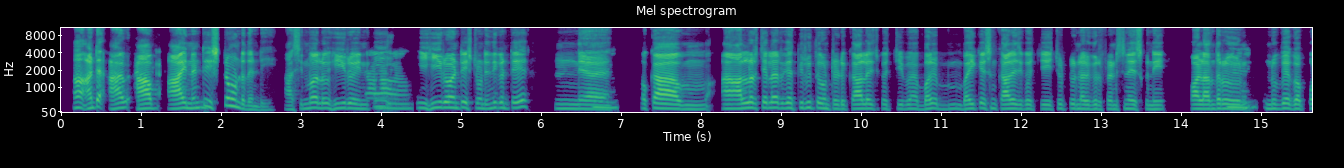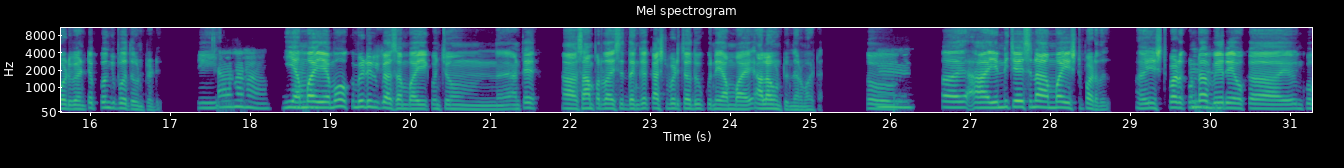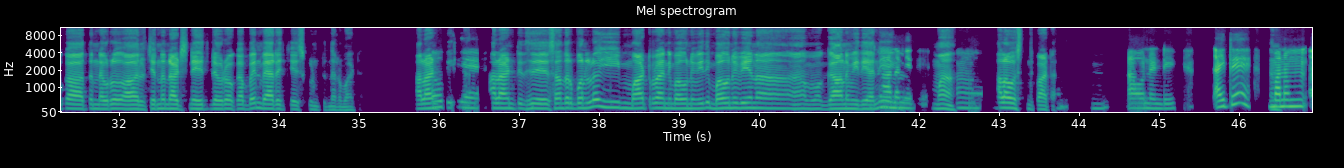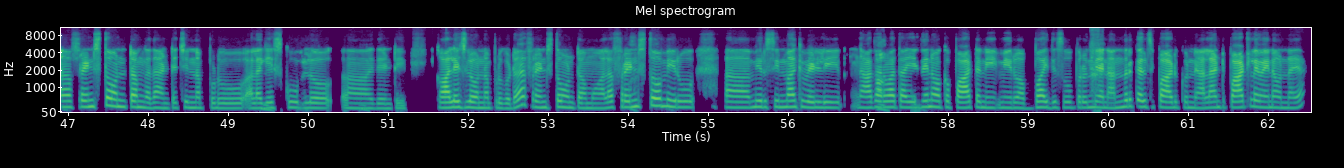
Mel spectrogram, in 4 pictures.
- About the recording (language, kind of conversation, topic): Telugu, podcast, ఒక పాట వింటే మీ చిన్నప్పటి జ్ఞాపకాలు గుర్తుకు వస్తాయా?
- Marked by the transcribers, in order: other background noise; in English: "బైక్"; tapping; in English: "మిడిల్ క్లాస్"; in English: "సో"; in English: "మ్యారేజ్"; in English: "ఫ్రెండ్స్‌తో"; in English: "స్కూల్‍లో"; in English: "ఫ్రెండ్స్‌తో"; in English: "ఫ్రెండ్స్‌తో"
